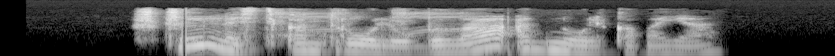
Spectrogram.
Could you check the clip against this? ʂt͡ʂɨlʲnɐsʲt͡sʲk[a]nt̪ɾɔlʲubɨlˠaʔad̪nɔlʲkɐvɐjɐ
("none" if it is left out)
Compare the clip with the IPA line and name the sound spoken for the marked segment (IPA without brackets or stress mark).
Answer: a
